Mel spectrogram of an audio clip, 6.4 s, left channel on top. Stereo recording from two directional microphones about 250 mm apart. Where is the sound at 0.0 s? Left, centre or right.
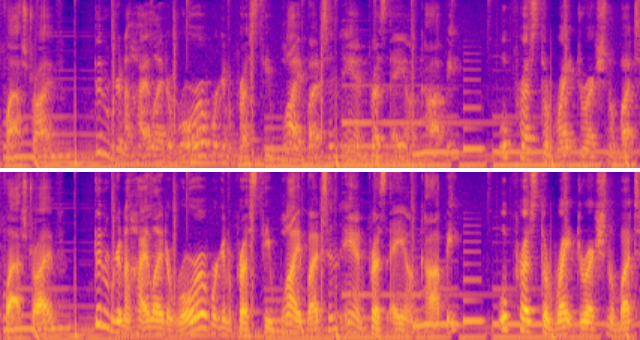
Centre.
